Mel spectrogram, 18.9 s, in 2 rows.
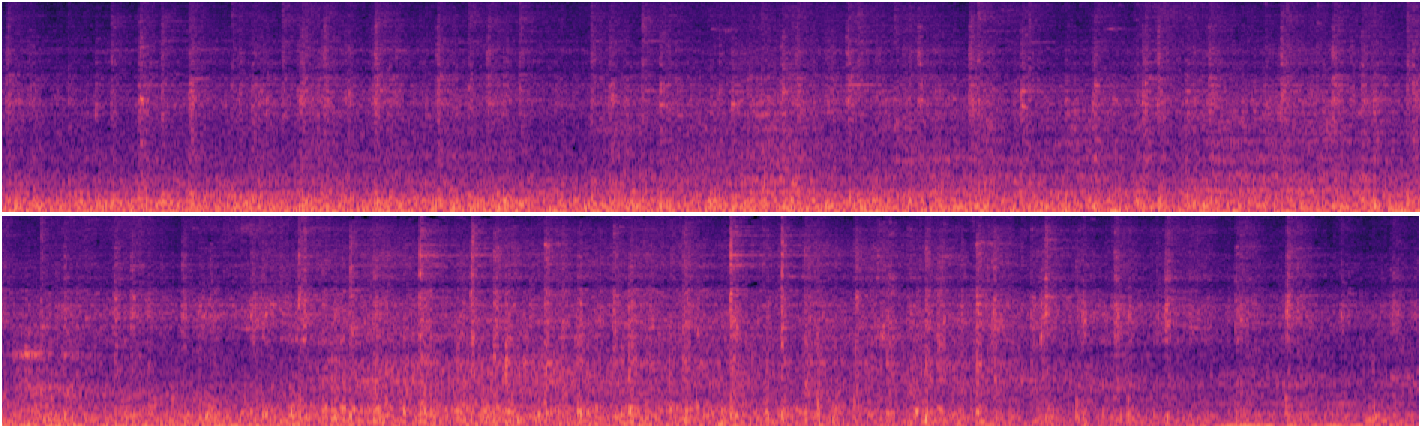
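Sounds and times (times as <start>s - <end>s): freight train rumbling: 0.0s - 18.9s
wheels clicking over rail joints: 0.0s - 18.9s.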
